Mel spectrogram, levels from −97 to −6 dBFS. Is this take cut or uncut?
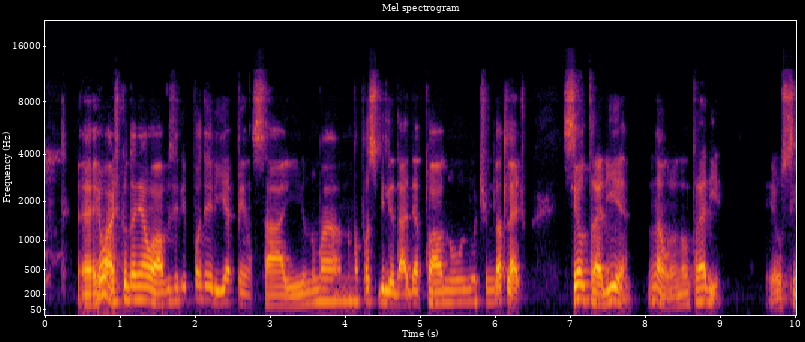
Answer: uncut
